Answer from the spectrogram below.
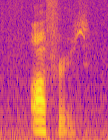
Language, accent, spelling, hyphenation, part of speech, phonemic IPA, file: English, US, offers, of‧fers, noun / verb, /ˈɔfɚz/, En-us-offers.ogg
- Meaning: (noun) plural of offer; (verb) third-person singular simple present indicative of offer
